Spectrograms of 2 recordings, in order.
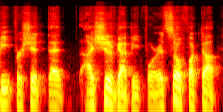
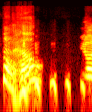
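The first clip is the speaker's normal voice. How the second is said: incredulous; 12 semitones higher, 5 dB louder than usual. Real, not acted. Laughing disbelief.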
